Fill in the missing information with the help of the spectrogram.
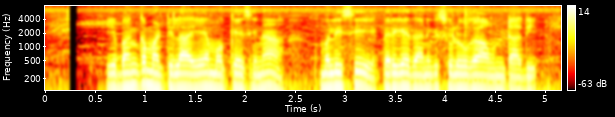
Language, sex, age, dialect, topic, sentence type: Telugu, male, 18-24, Southern, agriculture, statement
